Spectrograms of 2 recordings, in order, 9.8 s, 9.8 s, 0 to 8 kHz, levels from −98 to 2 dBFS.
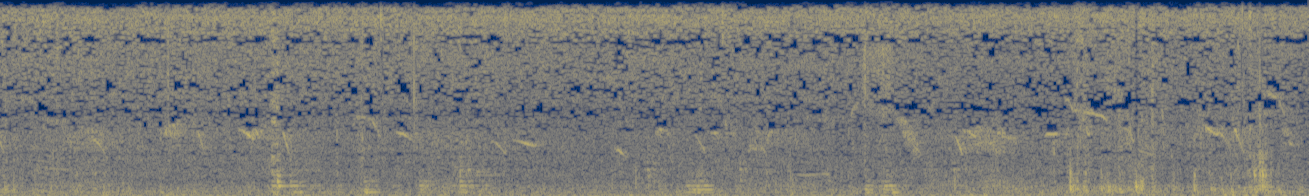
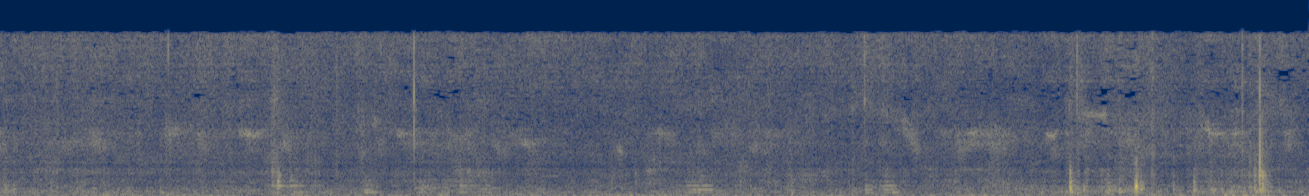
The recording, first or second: first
